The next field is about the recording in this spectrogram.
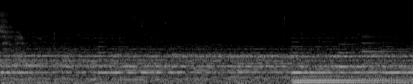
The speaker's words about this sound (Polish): A zbiera się na deszcz.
